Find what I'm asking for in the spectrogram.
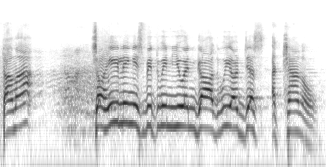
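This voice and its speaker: Man, high voice, doctor, live audience talk, teasing, scolding with humor, quizzing listeners. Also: a little slow, a bit bright, slight background noise. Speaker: doctor speaking to patients. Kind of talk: live motivational health talk.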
